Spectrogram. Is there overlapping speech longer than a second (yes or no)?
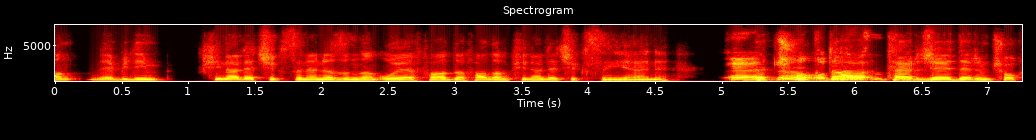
yes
